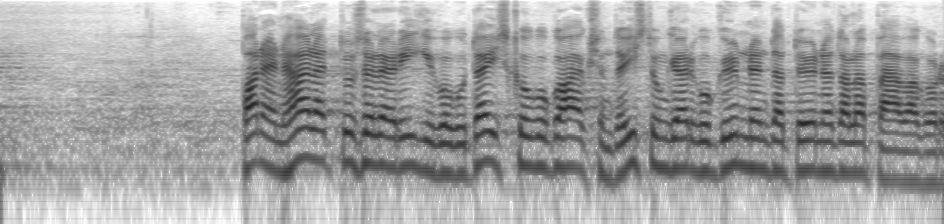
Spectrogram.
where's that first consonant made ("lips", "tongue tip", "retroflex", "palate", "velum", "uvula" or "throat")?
lips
